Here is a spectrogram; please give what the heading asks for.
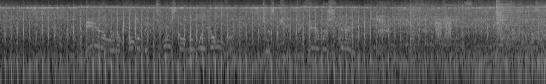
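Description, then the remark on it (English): A helicopter's rotor chops steadily overhead in a rapid, loud, rhythmic thumping that fills the whole scene, with a voice faintly audible beneath it. “The chopper's just the icing.”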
